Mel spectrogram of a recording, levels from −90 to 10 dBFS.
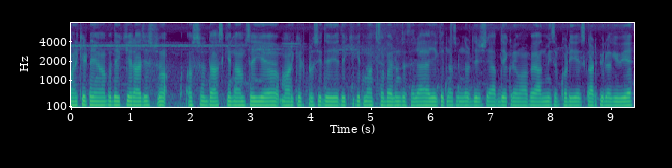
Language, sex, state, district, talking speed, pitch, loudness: Hindi, male, Bihar, Saharsa, 285 wpm, 135 Hz, -25 LUFS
